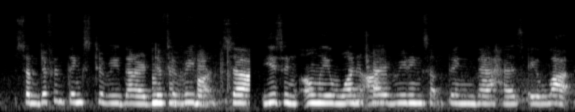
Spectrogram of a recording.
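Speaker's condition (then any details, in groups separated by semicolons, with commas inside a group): Cerebral palsy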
